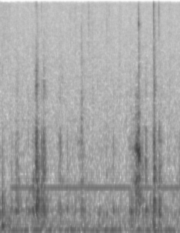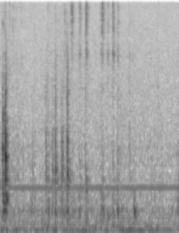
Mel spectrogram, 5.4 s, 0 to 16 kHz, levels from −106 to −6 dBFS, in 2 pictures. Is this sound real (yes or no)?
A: yes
